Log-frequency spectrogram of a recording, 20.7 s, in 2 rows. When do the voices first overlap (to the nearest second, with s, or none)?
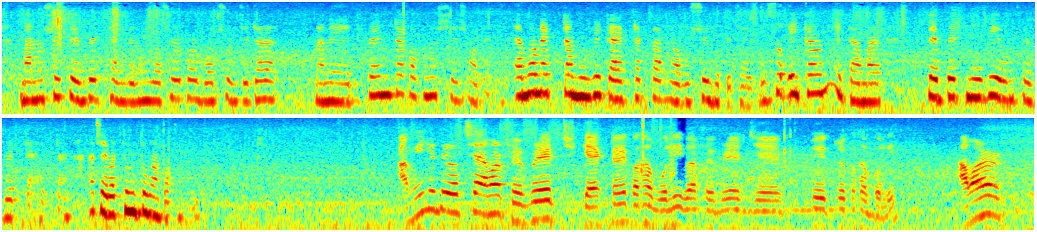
none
